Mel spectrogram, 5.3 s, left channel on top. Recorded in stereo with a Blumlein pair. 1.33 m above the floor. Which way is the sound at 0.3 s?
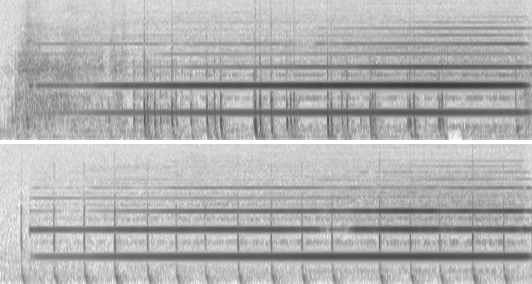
65° left.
